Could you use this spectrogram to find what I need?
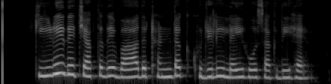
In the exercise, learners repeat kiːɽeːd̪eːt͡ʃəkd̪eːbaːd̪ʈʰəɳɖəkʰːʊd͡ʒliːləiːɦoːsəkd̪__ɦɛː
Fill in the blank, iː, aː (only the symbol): iː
